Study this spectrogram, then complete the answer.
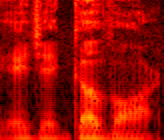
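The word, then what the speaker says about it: Gevaerd: It's actually AJ Govar, so it begins with a G, not a B.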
